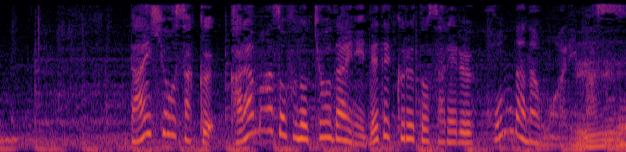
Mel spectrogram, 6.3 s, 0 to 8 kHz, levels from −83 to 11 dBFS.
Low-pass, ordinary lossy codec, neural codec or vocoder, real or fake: 7.2 kHz; MP3, 32 kbps; vocoder, 44.1 kHz, 80 mel bands, Vocos; fake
